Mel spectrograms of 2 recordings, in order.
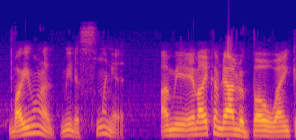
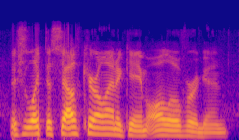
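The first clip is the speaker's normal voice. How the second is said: usual speaking voice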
